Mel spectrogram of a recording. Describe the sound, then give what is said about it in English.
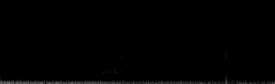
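A cat on a creaky table purrs in a steady low rumble against the microphone, with soft brushing noises and one sharp scraping bump as it rubs its face on the mic. “Sorry, if you hear noises, our cat will not leave the table. But he's so cute. He's scratchy his face on the mic.”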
